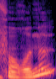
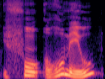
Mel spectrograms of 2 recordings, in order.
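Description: First: The name ends in a single 'eu' vowel. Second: The name ends in two vowels, 'é' then 'o'. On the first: The speaker calls it wrong. "on ne dit pas font Romeu" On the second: The speaker calls it right. "on dit font Roméo"

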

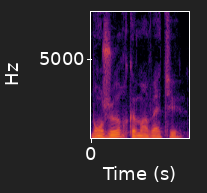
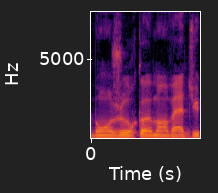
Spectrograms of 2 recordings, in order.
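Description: First: It is said lightly, letting it breathe. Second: It is said with a held, sustained sound.

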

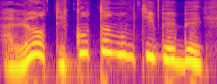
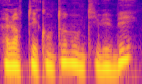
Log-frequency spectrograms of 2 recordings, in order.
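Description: First: The melody is exaggerated, with large theatrical pitch peaks. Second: The melody is plain, with ordinary pitch movement. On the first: It is spoken as to a baby to catch attention. "on accentue en fait beaucoup la prosodie" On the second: It is spoken as to an older child. "comme on dirait à un enfant de 10 ans ou à un adolescent de 15 ans"

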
